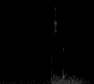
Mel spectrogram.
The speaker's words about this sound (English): Fill it with your favorite liquid. I like coffee. And join me now for the unparalleled pleasure, the dopamine to the day, the thing that makes everything better. It's called the simultaneous sip, and watch it do its magic now. Go!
